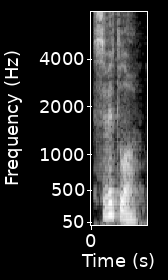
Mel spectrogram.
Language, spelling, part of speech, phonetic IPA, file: Russian, светло, adverb / adjective, [svʲɪtˈɫo], Ru-светло.ogg
- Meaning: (adverb) 1. brightly 2. warmly, with kindness; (adjective) 1. it is light 2. short neuter singular of све́тлый (svétlyj)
